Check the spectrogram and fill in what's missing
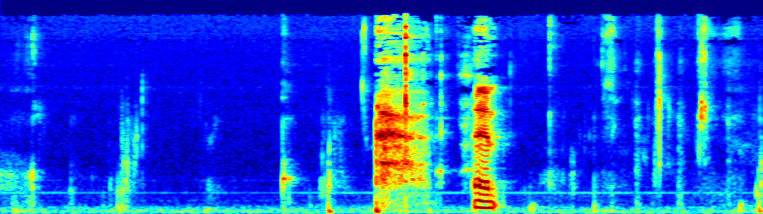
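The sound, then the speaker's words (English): Mouth sounds of someone biting and chewing a crunchy island of Milo powder floating on milk, with two louder bursts of crunching in the middle amid quieter smacks and clicks, no talking. “Let's have a little taste of the milk and maybe a little taste of the crunchy island.”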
